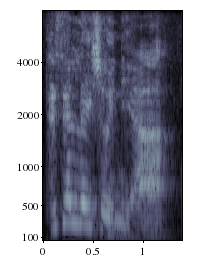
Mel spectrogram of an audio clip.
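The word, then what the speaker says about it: tessellation: 아, 근데 좀 신기하긴 한데 그 놀러 가가지고 엄마가 얘들아 이게 테셀레이션이야. 맞아요? 테슬레이션? 발음이 아, 계속 왜요?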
